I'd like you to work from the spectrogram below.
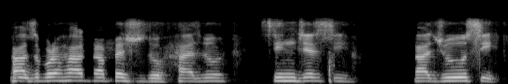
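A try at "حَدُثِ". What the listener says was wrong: হ্যাঁ, হাজু, এই যে একটু টান হলো, টানটুকু হবে না শুধু, বাকি ঠিক আছে। হাজুসি, হাজুসি।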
